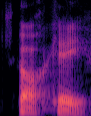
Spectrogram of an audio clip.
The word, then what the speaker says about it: Csoki: We call him Csoki. Chocky.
